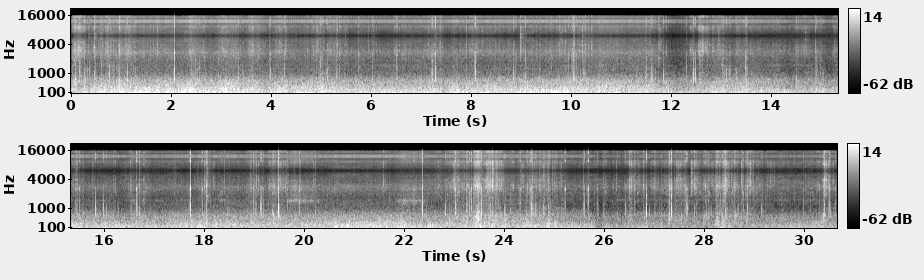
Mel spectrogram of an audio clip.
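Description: Downhill mountain bike descending a dirt and rock trail at speed, heard from an onboard camera: steady wind rush on the microphone and tyre noise, broken by frequent sharp clicks and rattles as the bike goes over bumps.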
